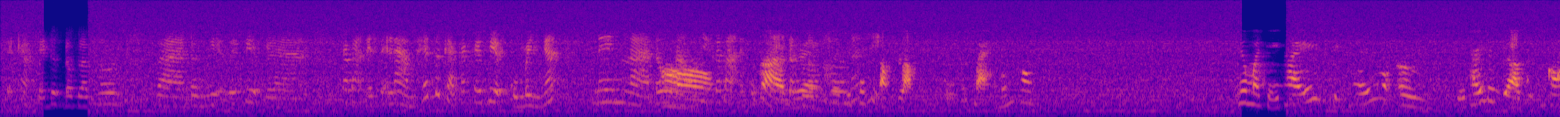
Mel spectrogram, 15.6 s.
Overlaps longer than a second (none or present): present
